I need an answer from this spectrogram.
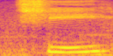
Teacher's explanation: These are both alveolar fricatives with airflow through a narrow channel behind the alveolar ridge.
